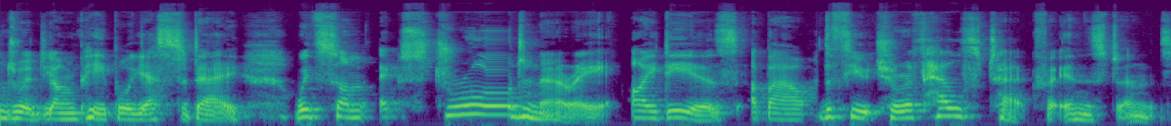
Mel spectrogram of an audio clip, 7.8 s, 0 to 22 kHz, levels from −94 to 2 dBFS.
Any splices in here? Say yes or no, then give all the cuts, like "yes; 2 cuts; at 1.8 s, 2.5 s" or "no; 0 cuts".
yes; 1 cut; at 4.2 s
